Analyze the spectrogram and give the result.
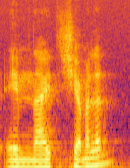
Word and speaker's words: M. Night Shyamalan: Que es una serie de películas dirigidas por M. Night Shyamalan, ahora sí lo dije bien, que todo empezó aquel buen verano del 2000, cuando salió la película de Unbreakable.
